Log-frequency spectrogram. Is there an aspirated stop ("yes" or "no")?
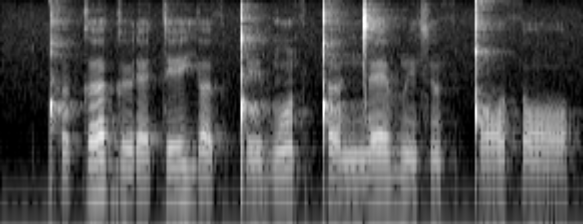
yes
